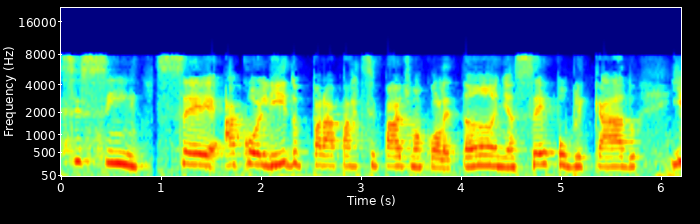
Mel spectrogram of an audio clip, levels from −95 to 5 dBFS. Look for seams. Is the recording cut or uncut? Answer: cut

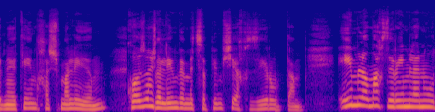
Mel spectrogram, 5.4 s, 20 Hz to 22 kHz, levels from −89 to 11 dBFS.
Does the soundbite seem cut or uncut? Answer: cut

